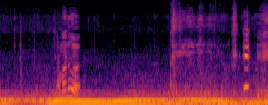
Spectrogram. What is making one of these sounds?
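A car engine revs up loudly and settles again.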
